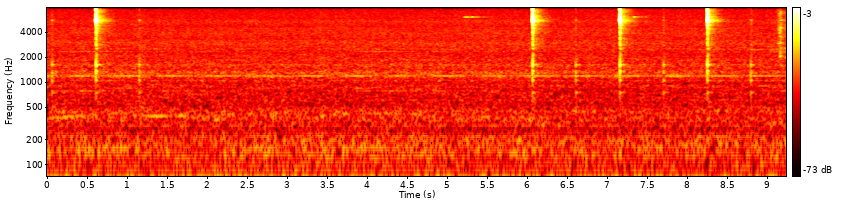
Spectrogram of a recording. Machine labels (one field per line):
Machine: valve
